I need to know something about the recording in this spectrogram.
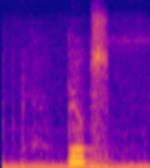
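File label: "bloed", Dutch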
